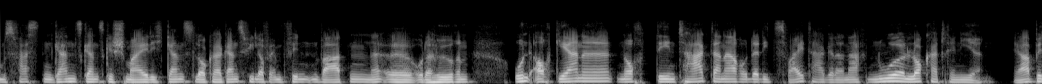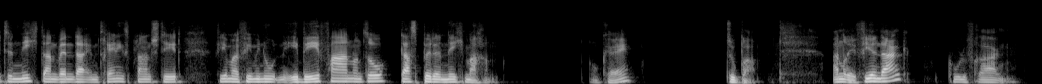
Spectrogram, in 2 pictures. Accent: North Rhine-Westphalia, Germany; born there; Also ich als gebürtiger Sauerländer weiß genau, was du meinst.

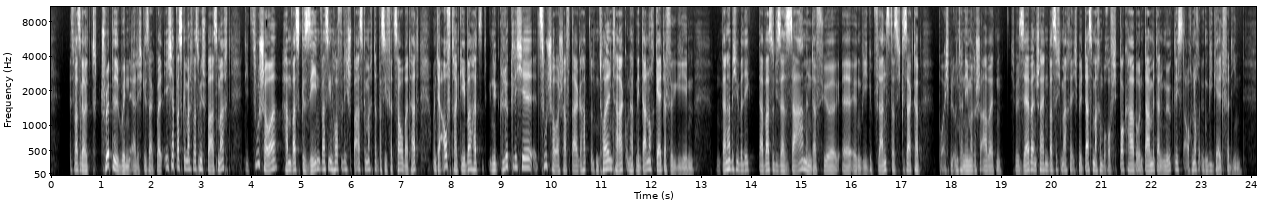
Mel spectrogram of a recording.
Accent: Vellmar, Hesse, Germany; Und deswegen gab es so von der Stadt Velmar, wo ich herkomme, so ein Programm für die Kids, die zu Hause geblieben sind.

